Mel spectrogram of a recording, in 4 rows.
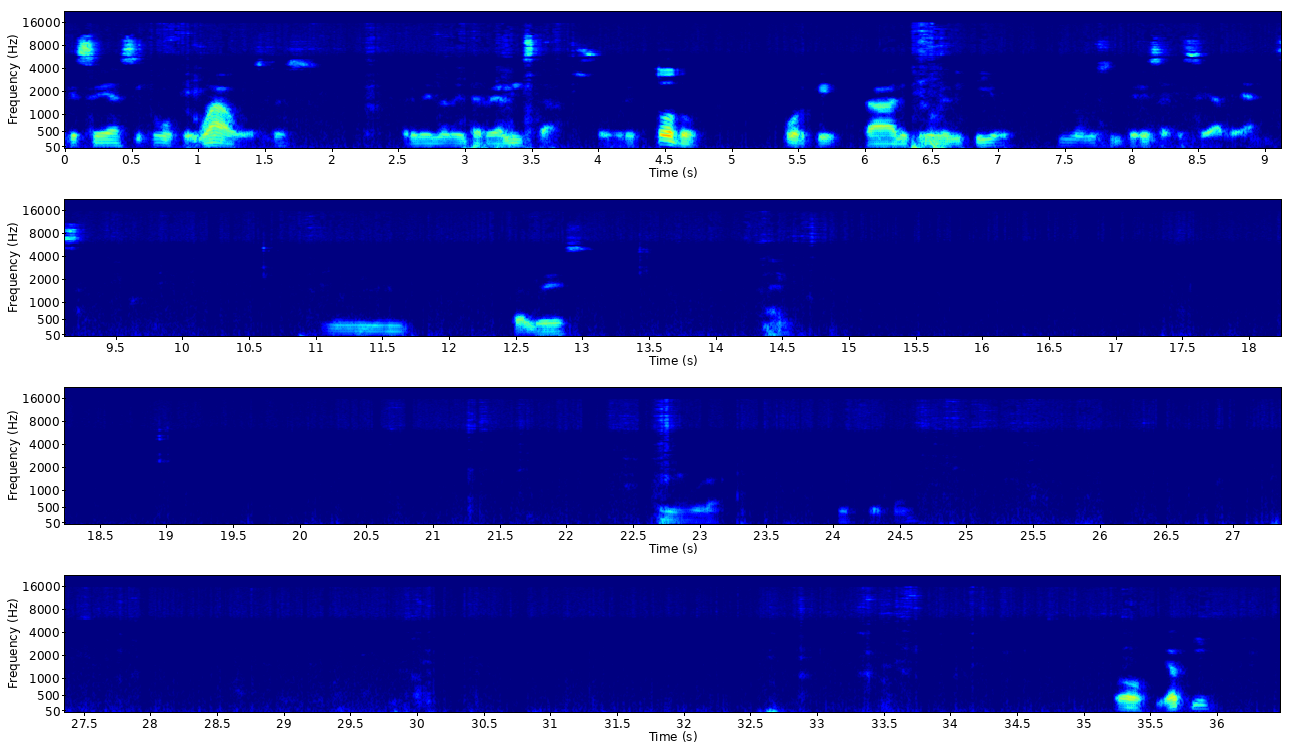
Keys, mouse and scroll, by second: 0.3 click, 1.4 click, 2.6 click, 6.9 click, 8.0-11.9 drag, 11.9 ctrl+z, 13.0-14.6 drag, 14.7 ctrl+z, 15.1 ctrl+click, 15.8 click, 16.6 click, 17.3 click, 18.0 click, 19.0 click, 19.5 click, 20.1 ctrl+z, 20.5 ctrl+click, 22.4-22.8 middle drag, 22.9 middle click, 25.0 click, 25.8 click, 26.6 click, 27.3 click, 28.0 click, 28.6 click, 29.1 click, 29.6 click, 30.0 click, 30.8 click, 31.2 click, 31.7 click, 32.1-33.5 middle drag, 34.5-35.6 scroll down 4.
